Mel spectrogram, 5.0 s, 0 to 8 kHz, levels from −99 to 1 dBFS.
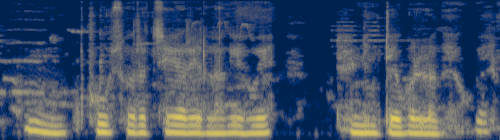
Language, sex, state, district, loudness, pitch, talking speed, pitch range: Hindi, male, Bihar, Saharsa, -20 LUFS, 165 Hz, 120 wpm, 155-180 Hz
